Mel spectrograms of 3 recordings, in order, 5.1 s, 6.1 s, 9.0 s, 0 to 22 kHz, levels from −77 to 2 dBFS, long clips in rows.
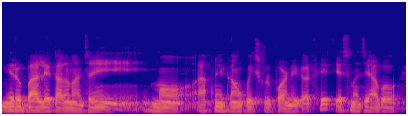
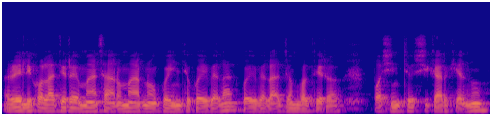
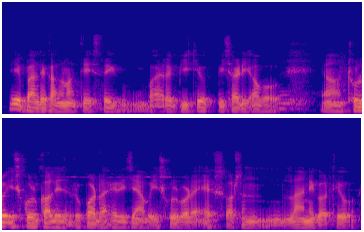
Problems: background sounds at intervals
